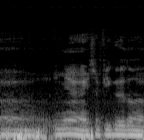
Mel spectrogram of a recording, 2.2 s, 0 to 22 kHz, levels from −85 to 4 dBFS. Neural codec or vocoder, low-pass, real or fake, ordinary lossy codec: none; 19.8 kHz; real; none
